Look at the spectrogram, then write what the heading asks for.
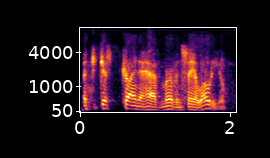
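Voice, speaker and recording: A man's voice: mid-range voice, expressive, rapid-fire, close to an everyday voice. An actor playing a timid, sheepish working-class husband in an old-time radio comedy drama, hesitant and stammering as he tries to placate. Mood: sheepish, flustered. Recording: dull lo-fi old radio recording.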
